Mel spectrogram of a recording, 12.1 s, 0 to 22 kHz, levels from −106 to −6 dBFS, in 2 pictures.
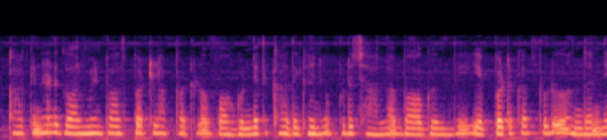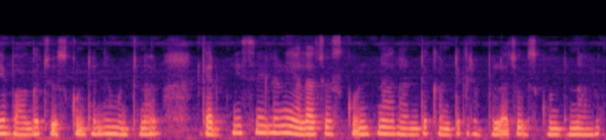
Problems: none marked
